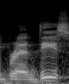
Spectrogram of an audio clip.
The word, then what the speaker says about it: Brandeis: Brandeis, I believe is how you pronunciate it, we can have democracy in this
